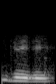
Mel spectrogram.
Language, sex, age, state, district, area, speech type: Urdu, male, 18-30, Uttar Pradesh, Shahjahanpur, urban, conversation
